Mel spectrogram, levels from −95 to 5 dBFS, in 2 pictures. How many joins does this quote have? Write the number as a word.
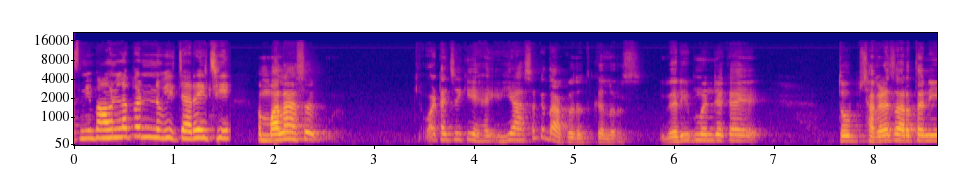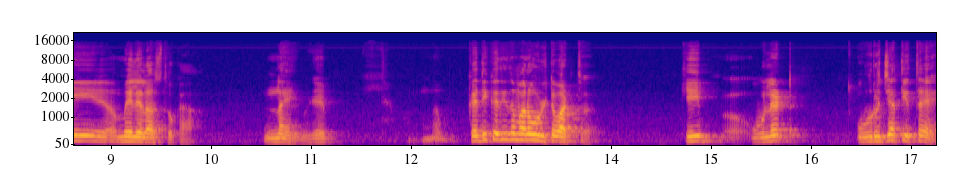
one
